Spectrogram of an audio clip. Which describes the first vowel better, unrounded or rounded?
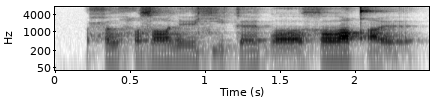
rounded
